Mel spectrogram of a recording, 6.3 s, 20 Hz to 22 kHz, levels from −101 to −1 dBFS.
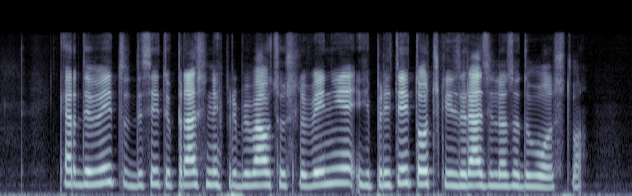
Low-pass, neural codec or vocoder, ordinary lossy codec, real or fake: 10.8 kHz; autoencoder, 48 kHz, 128 numbers a frame, DAC-VAE, trained on Japanese speech; none; fake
